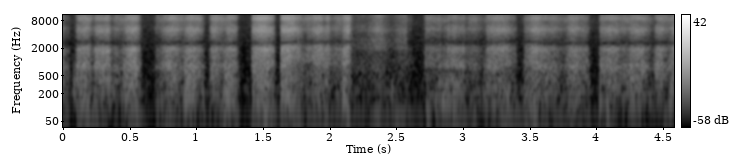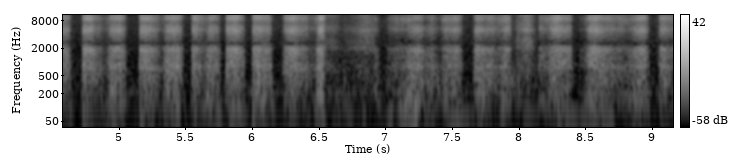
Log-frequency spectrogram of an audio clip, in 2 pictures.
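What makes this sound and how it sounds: A sharpened wooden graphite pencil, held in the fingers, writes cursive on a lined grey paper notebook page lying flat on a desk. The pencil lead makes a rapid series of short, dry scratching strokes separated by brief pauses. The sound is bright and hissy, with almost no low end.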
